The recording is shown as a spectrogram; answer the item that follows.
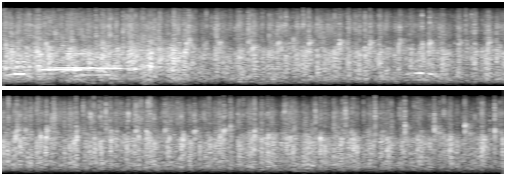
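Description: Audience applauding: loudest in the first couple of seconds, then steady.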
